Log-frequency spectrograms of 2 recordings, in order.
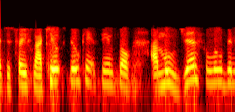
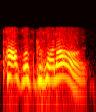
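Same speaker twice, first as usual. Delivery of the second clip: pleading to dad; 8 semitones higher, slower than usual. Retold or imitated. Pleading with homeless father.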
